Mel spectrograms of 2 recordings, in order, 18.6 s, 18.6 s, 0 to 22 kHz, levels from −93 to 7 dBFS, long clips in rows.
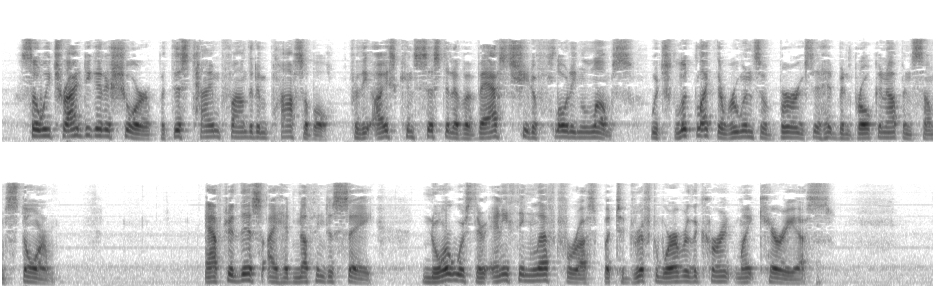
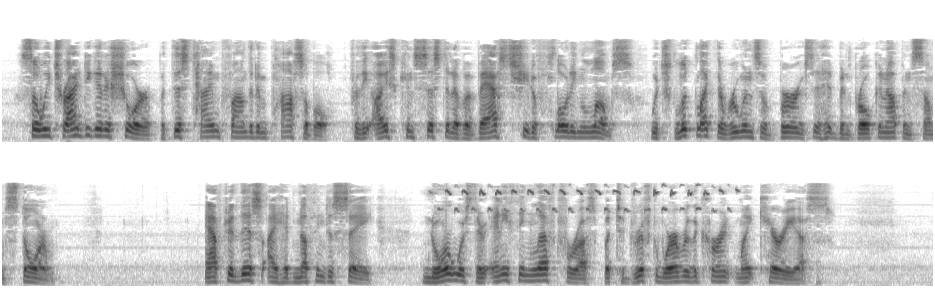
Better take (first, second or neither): first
